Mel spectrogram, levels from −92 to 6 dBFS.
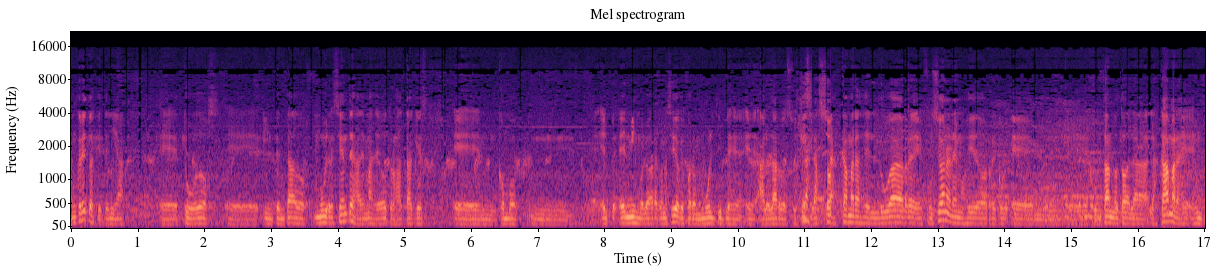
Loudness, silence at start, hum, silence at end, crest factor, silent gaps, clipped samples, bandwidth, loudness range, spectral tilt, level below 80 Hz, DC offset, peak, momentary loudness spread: -20 LUFS; 0 s; none; 0 s; 20 dB; none; under 0.1%; 16 kHz; 5 LU; -7 dB/octave; -48 dBFS; under 0.1%; 0 dBFS; 10 LU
